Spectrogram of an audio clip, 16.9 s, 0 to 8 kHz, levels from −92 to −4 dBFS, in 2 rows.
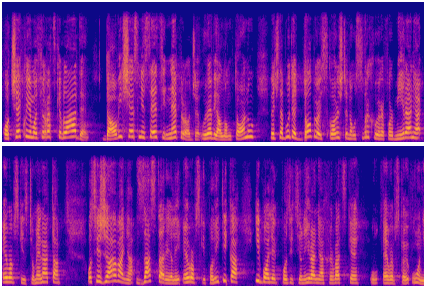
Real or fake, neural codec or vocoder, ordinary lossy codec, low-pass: fake; codec, 16 kHz, 4 kbps, FunCodec, trained on LibriTTS, 50 frames a second; none; 7.2 kHz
